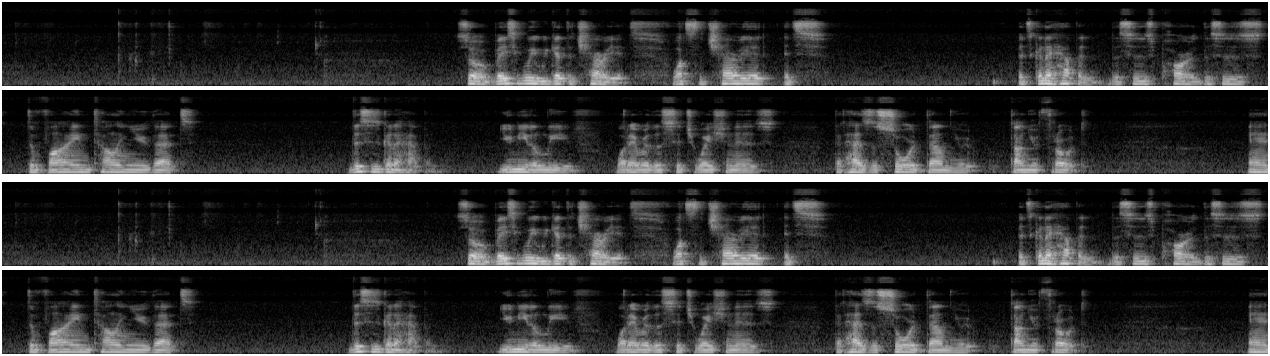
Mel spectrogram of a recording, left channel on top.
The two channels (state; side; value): identical; both; correlation 1.00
